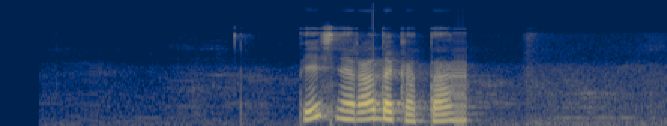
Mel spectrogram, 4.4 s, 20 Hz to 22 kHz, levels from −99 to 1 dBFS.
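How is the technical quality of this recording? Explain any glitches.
The recording has two kinds of glitch, each occurring twice: a repeating buzz-like stutter and sudden upward jumps in level.

Bluetooth stutter, from 0.46 to 0.66 s and again from 3.04 to 3.11 s: short slices of sound repeat in a rapid machine-gun buzz, then the audio jumps ahead. In the first burst, about 116 ms of audio goes missing, spread over roughly 200 ms, with the longest gap about 44 ms. The second burst loses about 73 ms. When wireless packets were lost or arrived late, the receiver replayed its last buffer until fresh data arrived.

Microphone volume stepped up at 2.49 s and again at 3.51 s: speech and background noise both get louder together in a single step, each time by about 5 dB. The call software judged the microphone too quiet and raised the device's input volume abruptly rather than fading it up.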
